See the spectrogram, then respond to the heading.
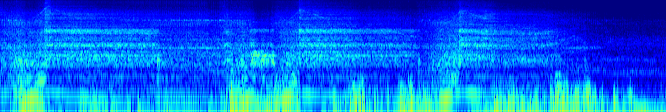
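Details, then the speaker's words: Engine of an ST after fitting a CEUK enhanced induction kit and silicone hose; it catches and revs cleanly in smooth even blips, no knocks or misfires, no check engine lights, sounds healthy. "is good I don't have any check engine lights it sounds good"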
